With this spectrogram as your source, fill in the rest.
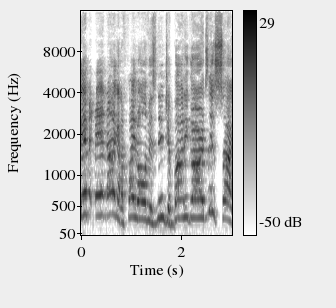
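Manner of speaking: very high, very loud, booming yell. Retelling a scene where a guy yells at his caller on the phone, retelling a yell. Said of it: "He's yelling at Weasel and he's like".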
